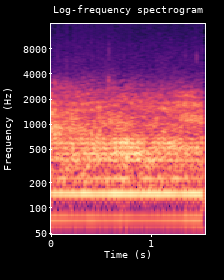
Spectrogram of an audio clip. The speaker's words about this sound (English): Just after 10 a.m., the plane began its approach to Lunkin. It was still 10 miles short of the airport as it sailed over the Cincinnati suburb of Montgomery.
